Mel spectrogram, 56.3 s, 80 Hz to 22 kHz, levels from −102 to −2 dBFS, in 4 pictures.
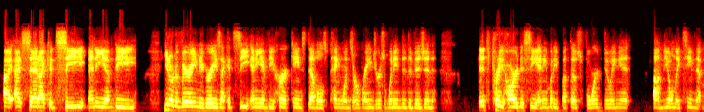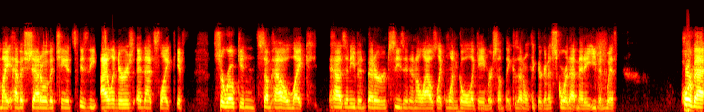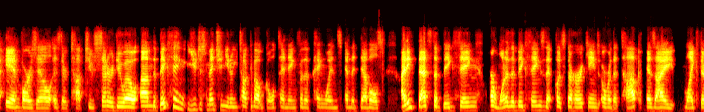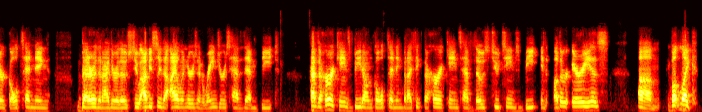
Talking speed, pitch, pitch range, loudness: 185 wpm, 135 Hz, 125-180 Hz, -18 LUFS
